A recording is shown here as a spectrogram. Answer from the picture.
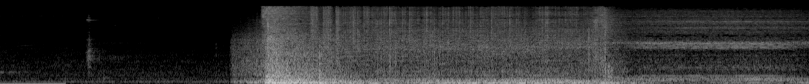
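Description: Logo-animation sound effect: after a couple of seconds of near quiet, a sudden loud whooshing boom about two and a half seconds in, which gives way to a steady high ringing tone that fades away.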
